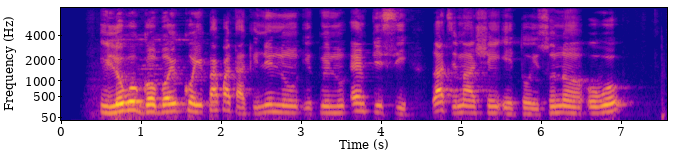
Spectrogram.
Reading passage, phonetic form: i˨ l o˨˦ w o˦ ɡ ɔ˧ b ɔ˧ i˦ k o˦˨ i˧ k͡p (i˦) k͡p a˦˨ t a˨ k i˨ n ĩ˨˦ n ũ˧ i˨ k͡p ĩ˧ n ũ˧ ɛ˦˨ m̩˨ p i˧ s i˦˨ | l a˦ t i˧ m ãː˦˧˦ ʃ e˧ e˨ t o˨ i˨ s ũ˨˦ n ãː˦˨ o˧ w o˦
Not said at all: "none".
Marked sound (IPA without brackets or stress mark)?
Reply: a˦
